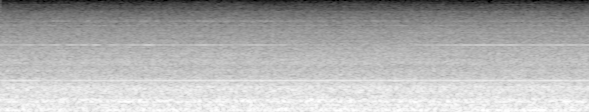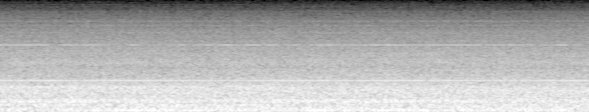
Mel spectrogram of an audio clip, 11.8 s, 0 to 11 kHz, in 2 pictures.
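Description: An F-16 jet engine in the DCS flight simulator gives off a steady, even roar with a faint whine, unbroken and constant throughout, with no talk.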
